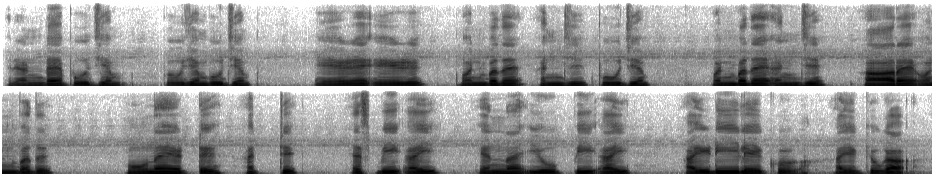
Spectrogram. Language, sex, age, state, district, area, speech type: Malayalam, male, 60+, Kerala, Wayanad, rural, read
